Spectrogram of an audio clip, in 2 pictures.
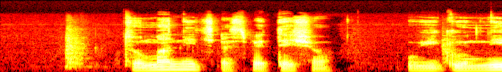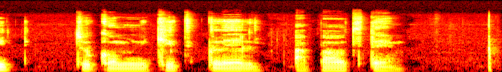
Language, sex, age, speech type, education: Nigerian Pidgin, male, 15-29, spontaneous, tertiary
